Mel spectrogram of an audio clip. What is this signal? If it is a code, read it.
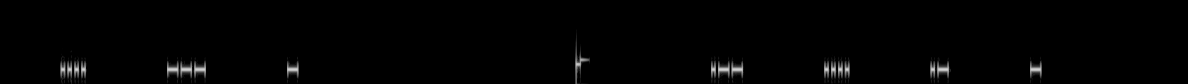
Morse code, heard as a keyed tone, about 34 wpm, spaced as for 10 wpm, 690 Hz. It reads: HOT WHAT
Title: 8x Character Spacing - Top 100 Words - 35wpm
